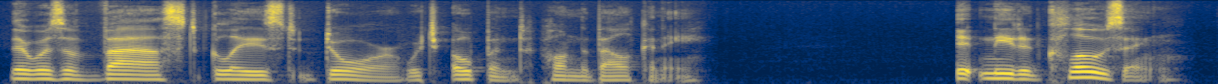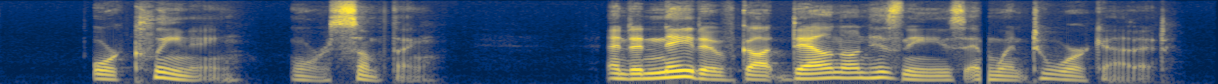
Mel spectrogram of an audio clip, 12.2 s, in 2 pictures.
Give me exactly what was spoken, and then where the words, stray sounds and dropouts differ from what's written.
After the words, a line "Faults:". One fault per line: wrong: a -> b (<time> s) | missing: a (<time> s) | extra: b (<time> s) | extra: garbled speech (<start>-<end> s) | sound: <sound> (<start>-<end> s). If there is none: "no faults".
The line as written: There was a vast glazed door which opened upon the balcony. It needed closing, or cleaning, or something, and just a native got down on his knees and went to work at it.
There was a vast glazed door which opened upon the balcony. It needed closing, or cleaning, or something, and a native got down on his knees and went to work at it.
Faults:
missing: just (9.3 s)
sound: dropout (11.0-11.0 s)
